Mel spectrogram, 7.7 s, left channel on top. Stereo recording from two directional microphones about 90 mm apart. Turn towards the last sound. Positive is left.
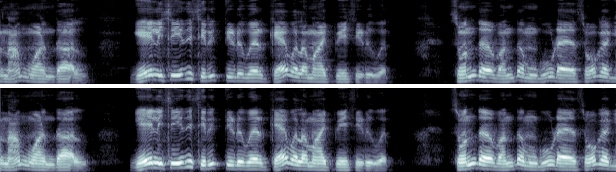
turn(degrees=-40)  # may be behind; listen again after turning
